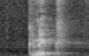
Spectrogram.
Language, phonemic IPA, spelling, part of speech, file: Dutch, /knɪk/, knik, noun / verb, Nl-knik.ogg
- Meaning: inflection of knikken: 1. first-person singular present indicative 2. second-person singular present indicative 3. imperative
